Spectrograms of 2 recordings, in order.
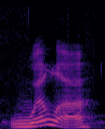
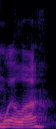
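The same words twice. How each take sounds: First: Said in the usual way. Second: Willa said with a questioning upward lilt; odd rising Willa. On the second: Real, not acted. Streamer trips on the name Willa, rising lilt. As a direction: let Willa float up like a question. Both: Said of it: "I don't know why I said it like that".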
